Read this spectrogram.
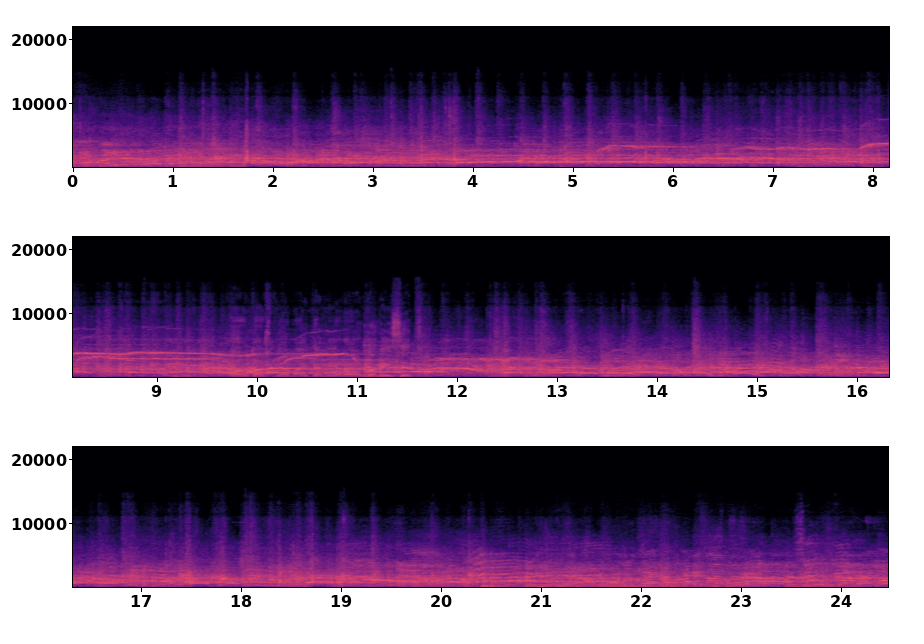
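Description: Boxing gloves thud against a body in quick punches.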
